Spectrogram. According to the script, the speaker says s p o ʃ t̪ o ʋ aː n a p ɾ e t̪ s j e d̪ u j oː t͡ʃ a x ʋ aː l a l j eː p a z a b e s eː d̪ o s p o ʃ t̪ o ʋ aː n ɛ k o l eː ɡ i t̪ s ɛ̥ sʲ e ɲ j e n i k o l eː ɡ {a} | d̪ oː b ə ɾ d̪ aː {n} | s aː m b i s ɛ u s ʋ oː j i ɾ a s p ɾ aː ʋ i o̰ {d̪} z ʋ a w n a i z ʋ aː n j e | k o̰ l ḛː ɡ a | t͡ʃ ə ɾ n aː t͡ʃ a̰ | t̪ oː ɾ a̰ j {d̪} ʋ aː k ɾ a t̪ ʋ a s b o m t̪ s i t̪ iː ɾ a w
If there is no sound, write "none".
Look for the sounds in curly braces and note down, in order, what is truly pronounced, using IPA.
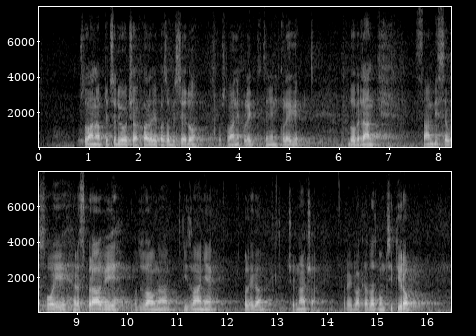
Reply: i, n, d̪, d̪

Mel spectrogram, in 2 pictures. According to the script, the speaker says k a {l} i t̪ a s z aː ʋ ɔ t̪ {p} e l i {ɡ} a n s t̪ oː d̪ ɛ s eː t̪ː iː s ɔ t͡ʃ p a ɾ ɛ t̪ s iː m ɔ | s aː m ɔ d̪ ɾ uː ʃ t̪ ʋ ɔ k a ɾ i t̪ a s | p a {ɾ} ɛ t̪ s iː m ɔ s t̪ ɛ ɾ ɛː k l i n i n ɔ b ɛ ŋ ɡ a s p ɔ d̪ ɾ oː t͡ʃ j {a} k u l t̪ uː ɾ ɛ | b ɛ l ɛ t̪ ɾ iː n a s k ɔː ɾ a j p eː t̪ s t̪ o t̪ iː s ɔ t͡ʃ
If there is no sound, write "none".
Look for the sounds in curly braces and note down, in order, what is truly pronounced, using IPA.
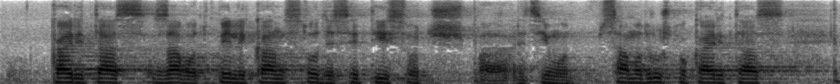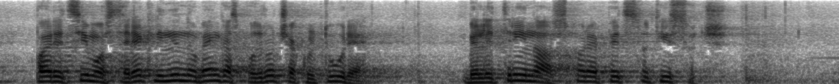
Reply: ɾ, p, k, ɾ, a

